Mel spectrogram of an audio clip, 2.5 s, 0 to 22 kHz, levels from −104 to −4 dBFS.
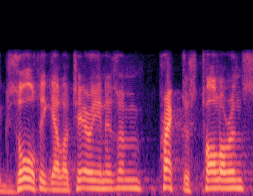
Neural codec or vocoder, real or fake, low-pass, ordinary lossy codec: vocoder, 22.05 kHz, 80 mel bands, Vocos; fake; 7.2 kHz; Opus, 32 kbps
